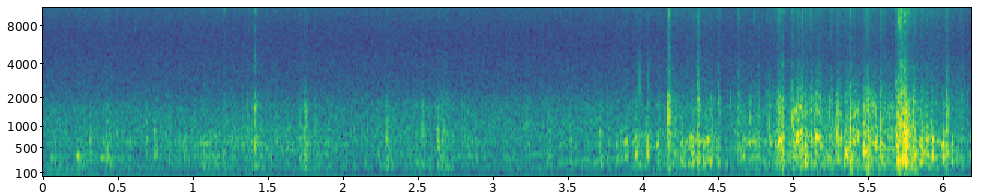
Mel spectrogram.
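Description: Domestic pigeons cooing in an aviary, faint at first and louder over the last two seconds. A few sharp clicks are heard along with the cooing.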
